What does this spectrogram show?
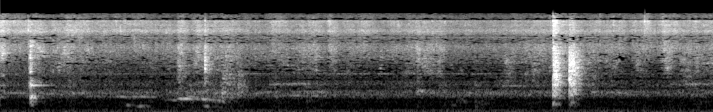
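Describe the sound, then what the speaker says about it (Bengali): Lentil dal is tempered with fried onion and chili. Soft stirring and scraping lead to a couple of sharp, loud sizzling bursts near the end as the hot oil meets the dal; no talking. "এখন আমি ডালকে সম্বাদ দিয়ে দেবো।"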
